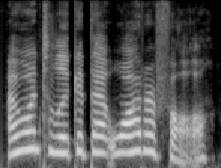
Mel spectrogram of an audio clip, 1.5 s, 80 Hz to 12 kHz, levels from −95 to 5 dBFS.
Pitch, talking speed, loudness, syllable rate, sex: 300 Hz, 285 wpm, -15 LUFS, 6.8 syllables/s, female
